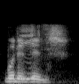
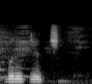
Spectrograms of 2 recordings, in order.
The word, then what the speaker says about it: Buttigieg: Buttigieg. Buttigieg.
